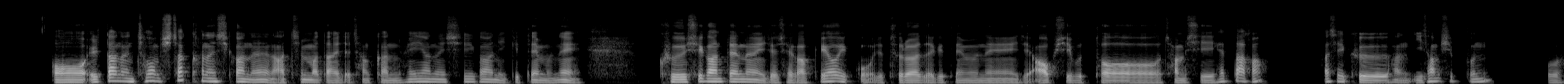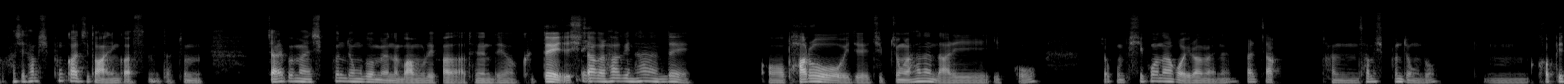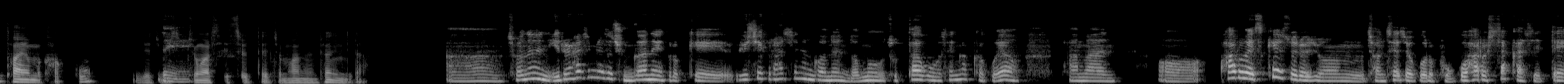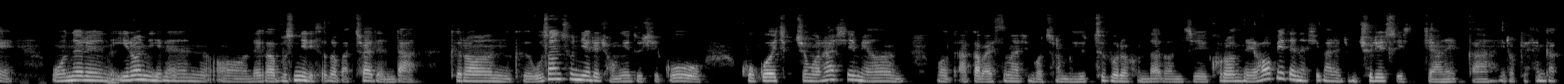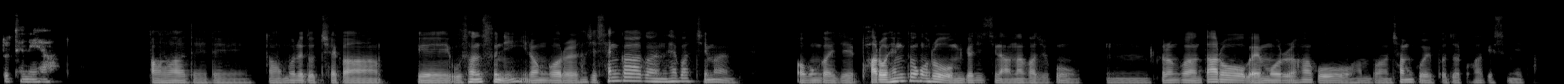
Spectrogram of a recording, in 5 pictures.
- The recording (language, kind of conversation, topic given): Korean, advice, 원격·하이브리드 근무로 달라진 업무 방식에 어떻게 적응하면 좋을까요?
- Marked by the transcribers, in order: other background noise; tapping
